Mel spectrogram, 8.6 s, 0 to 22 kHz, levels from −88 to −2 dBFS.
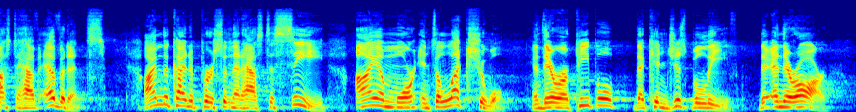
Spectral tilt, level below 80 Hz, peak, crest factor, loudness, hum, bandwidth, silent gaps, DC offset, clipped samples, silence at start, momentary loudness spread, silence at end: -4.5 dB/octave; -66 dBFS; 0 dBFS; 18 dB; -18 LUFS; none; 14.5 kHz; none; under 0.1%; under 0.1%; 0 s; 11 LU; 0.3 s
